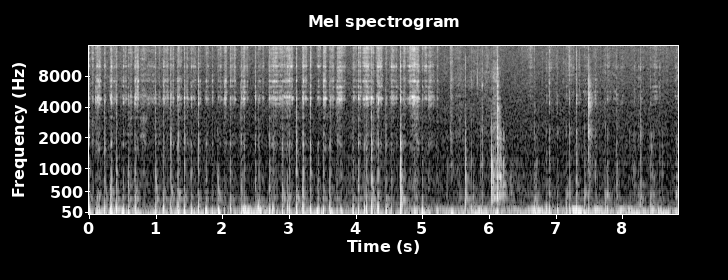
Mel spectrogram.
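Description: A small, hollow vintage twin-bell alarm clock with a painted metal case, round cartoon face and two metal bells, held in one hand, is tapped and scratched on the case and face with the fingernails of the other hand. Rapid, dense, dry clicking taps with low thuddy body fill the first five seconds, with a few brighter scratches. The tapping then thins into softer scraping and sparser clicks toward the end.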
